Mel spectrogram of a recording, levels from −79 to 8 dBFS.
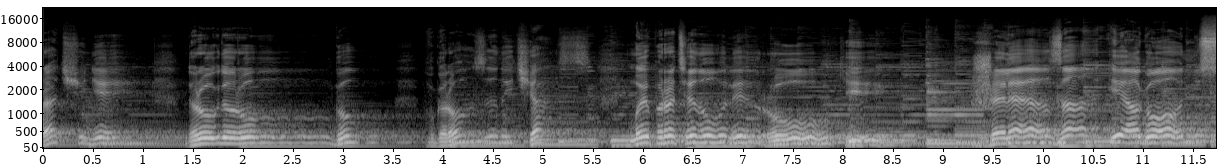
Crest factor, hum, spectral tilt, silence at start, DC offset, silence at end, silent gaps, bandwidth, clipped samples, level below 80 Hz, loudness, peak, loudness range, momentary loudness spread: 16 dB; none; -5.5 dB/octave; 0 s; under 0.1%; 0 s; none; 15 kHz; under 0.1%; -50 dBFS; -19 LUFS; -4 dBFS; 5 LU; 13 LU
